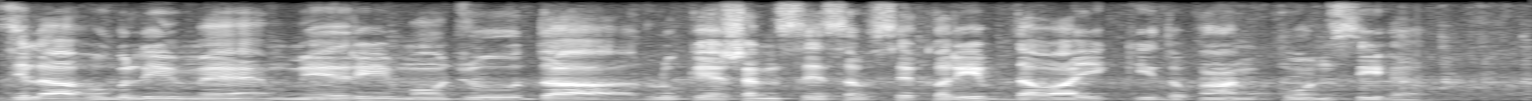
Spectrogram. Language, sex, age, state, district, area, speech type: Urdu, male, 30-45, Bihar, Supaul, rural, read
